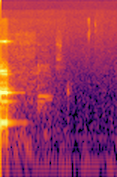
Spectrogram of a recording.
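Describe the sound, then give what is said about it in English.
A phone gives a short electronic chime: a bright tonal ping that rings out and fades within a fraction of a second, followed by a faint second blip, with no talking. “I believe her phone just made a noise.”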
